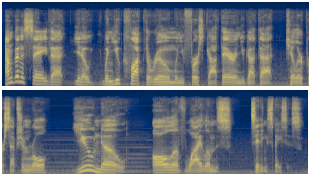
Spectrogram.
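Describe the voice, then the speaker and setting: Low voice guy game mastering a tabletop rpg, bit of music under him. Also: expressive, takes it slowly, a little mellow. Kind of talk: improvised tabletop game narration.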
